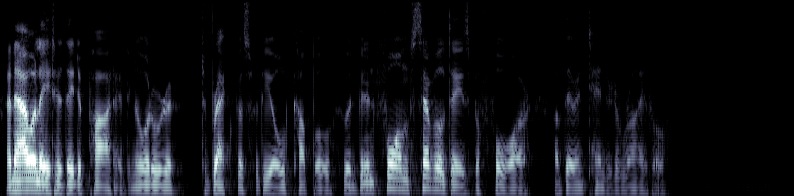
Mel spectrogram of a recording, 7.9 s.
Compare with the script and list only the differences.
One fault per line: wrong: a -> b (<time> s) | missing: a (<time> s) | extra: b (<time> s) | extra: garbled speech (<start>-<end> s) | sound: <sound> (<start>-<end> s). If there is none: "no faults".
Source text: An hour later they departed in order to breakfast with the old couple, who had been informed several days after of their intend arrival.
wrong: after -> before (4.7 s)
wrong: intend -> intended (5.7 s)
